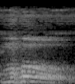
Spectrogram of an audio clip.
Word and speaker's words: mho: तो इसको कैसे कहोगे? मोहो। मोहो कैसे कहोगे? भौंकना नहीं बेटा, कोई लोग कह रहे हैं भौं भौं, ऐसे नहीं, मोहो कैसे बोलना है?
